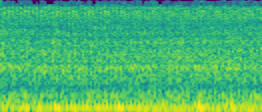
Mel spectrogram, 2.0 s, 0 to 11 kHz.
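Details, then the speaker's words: Mazdaspeed 3, following test drive at about 16 psi boost with good AFRs: low even hum, no stumbles; engine somewhat worn but not burning oil or smoking, no longer running rough; smooth idle. "Now it's not running rough anymore."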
